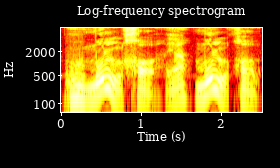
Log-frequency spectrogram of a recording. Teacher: Namanya izhar itu dibaca jelas yaitu lam matinya dibaca jelas atau diperlihatkan ya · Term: izhar qamariah, idhar qamariyah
